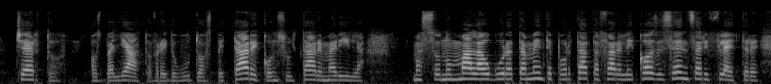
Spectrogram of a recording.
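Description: A woman's voice: medium pitch, bright, forceful tone, close to an everyday voice. A woman voicing an impulsive, earnest teenage girl who talks eagerly and pleads. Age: teens.

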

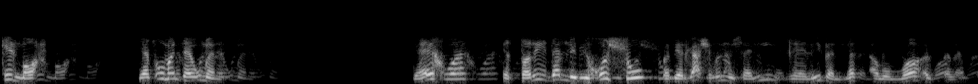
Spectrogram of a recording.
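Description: A man's voice: sits high, sing-song, fast talker, pauses often, breathy edge. A man with an Egyptian Arabic accent giving a religious lesson, emphatic and exhorting, often acting out the exchanges he quotes. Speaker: preacher. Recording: tinny phone-like lo-fi recording.

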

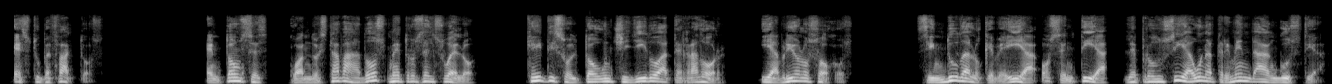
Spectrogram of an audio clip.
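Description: A man reading a fantasy novel aloud as an expressive audiobook narrator. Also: medium pitch, husky, no room sound, clean studio sound. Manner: expressive storytelling with wide intonation. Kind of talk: scripted narration.

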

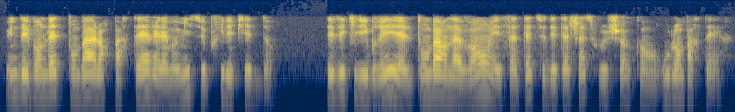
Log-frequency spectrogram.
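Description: A woman reading a novel aloud in steady, clear storytelling, on a muffled lo-fi recording. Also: lowish voice, fast talker. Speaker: audiobook reader.

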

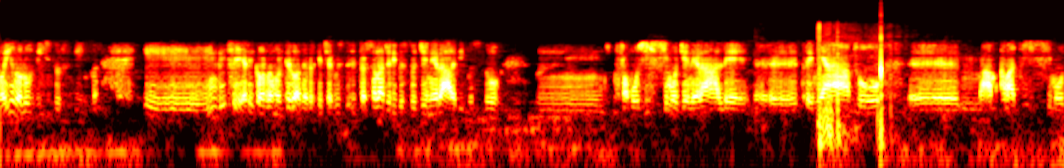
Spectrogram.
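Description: Over a tinny telephone line on radio, a male guest who acts and directs in theatre explains his show in a conversational way. He has a husky, low-sitting voice and frequently rephrases himself partway through sentences as he answers the interview questions.

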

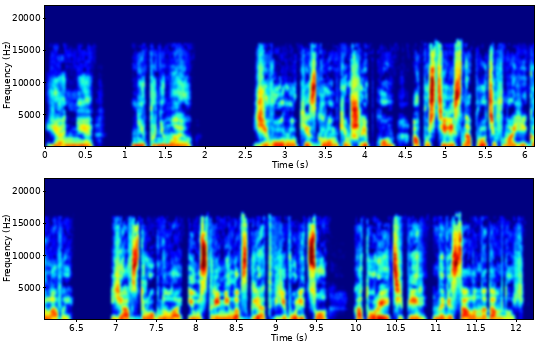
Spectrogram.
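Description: A woman's voice: medium pitch, moderate pace, mellow, no echo. A woman giving an earnest, emotional first-person audiobook narration into a close studio mic.

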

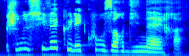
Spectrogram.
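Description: A woman voicing a sighing, mournful sea creature in a storybook reading, with a lively, plaintive lilt. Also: fairly high pitch, moderate pace, slightly rough, no room sound.

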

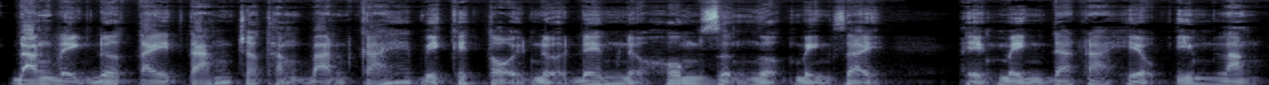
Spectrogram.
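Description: A man narrating a scripted horror story in a steady, even storytelling voice. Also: deep voice, brisk, slightly rough.

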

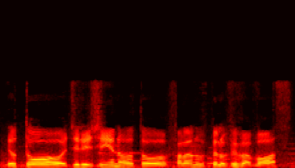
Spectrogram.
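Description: A Brazilian man in his thirties calling in on a speakerphone from his car, talking in an earnest, halting way with restarts and mild swearing. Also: on the high side, music in the background. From Campinas, Brazil. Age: 30s. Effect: phone call on speakerphone while driving. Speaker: caller. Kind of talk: casual phone message to a podcast host.

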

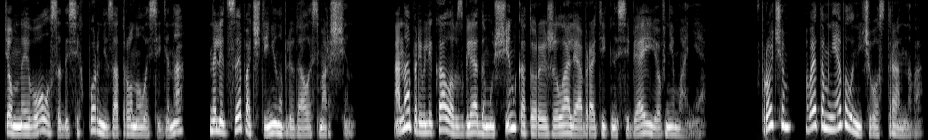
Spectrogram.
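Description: A woman reading a first-person fantasy audiobook in a measured storytelling voice. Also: low voice, lively intonation, a little mellow, no room sound, studio quality. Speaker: audiobook narrator.

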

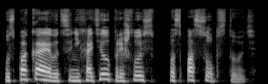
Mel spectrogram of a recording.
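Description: A woman reading an audiobook, voicing a hard man who sneers loudly and provokes. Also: lowish voice, a little fast, dry recording, studio quality, voice pushed up, lightly acted. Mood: scornful. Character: hard, scornful grown man. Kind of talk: audiobook character voice.

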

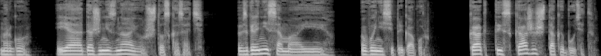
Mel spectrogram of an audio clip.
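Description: A woman's voice: low-pitched, slow, dark tone, dry recording, clean studio sound. Woman reading a shaken, guilty middle-aged man. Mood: subdued.

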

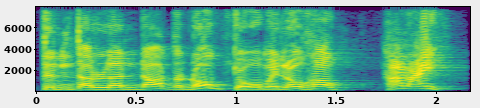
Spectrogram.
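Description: Man playing an angry middle-aged man, yelling, abusive, raised husky voice, spoken ghost story. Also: mid-range voice, very animated, a little fast. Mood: raging. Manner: shouting, abusive.

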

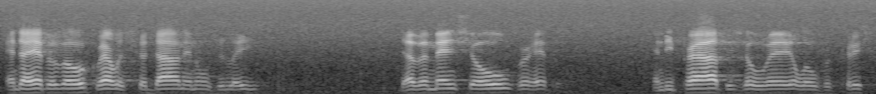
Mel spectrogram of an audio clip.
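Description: A man preaching a sermon, slow and emphatic, drawing out his exclamations and speaking straight to the congregation. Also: mid-range voice, flat delivery. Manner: addresses the congregation directly. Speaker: pastor. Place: church. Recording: hissy 1980s church tape with long reverb.

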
